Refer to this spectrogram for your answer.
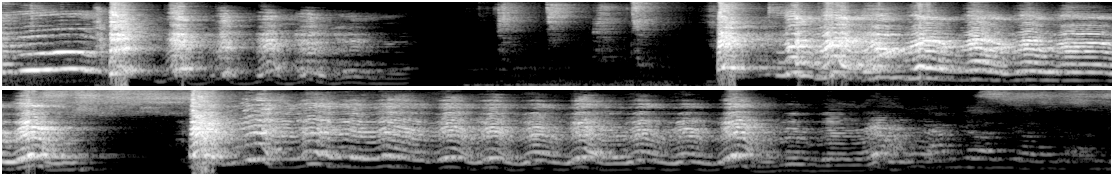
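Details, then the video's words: Dog producing funny noises: a quick pulsing run of yips, a pause, then long warbling whine-howls with rapidly trembling pitch, a sharp yelp and a fading wavering moan. "Funny DOG MAKES FUNNY NOISES"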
